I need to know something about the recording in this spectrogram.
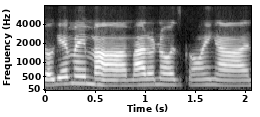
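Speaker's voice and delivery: usual speaking voice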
